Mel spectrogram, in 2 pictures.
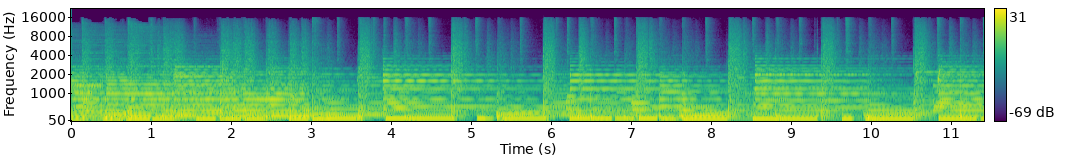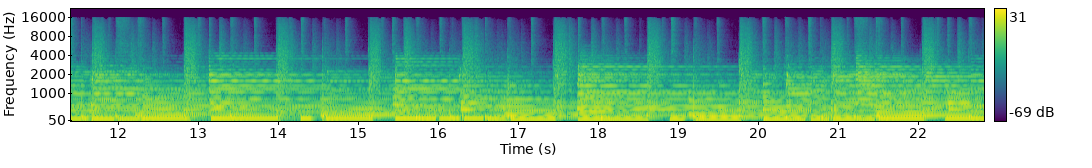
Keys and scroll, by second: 5.2-7.9 typing, 12.0 space.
